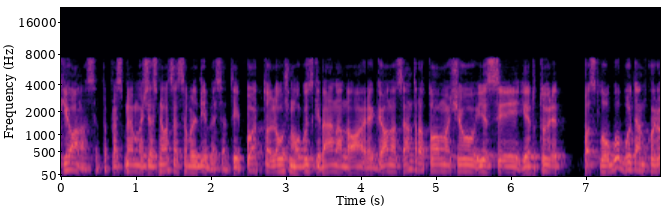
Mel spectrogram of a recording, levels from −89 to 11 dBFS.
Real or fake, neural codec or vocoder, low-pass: fake; codec, 16 kHz, 8 kbps, FreqCodec, larger model; 7.2 kHz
